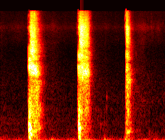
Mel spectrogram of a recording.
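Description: A girl sneezing three times in quick succession, short, sharp 'kitten sneezes' about two-thirds of a second apart.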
